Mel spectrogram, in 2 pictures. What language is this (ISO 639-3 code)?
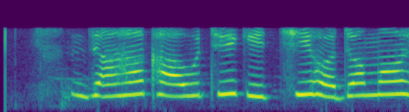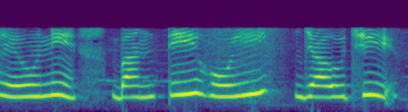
ori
